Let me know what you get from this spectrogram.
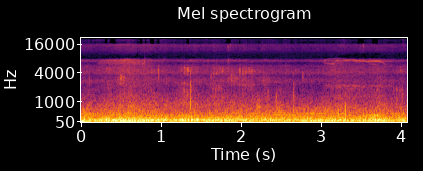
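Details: Pet cat in a backyard purring, a steady low rumbling throb lasting throughout, with faint outdoor background and a thin high whistle near the end.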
